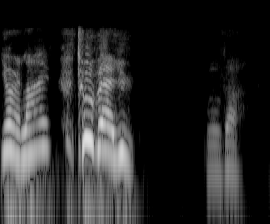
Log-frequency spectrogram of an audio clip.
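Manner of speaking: loud, high, shrill, badly acted line reading. Quoting a movie line the speaker calls the best delivery ever: imitating a bad line delivery. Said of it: "truly was that bad".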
